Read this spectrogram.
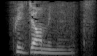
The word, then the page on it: predominant: prı’dɒmənənt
